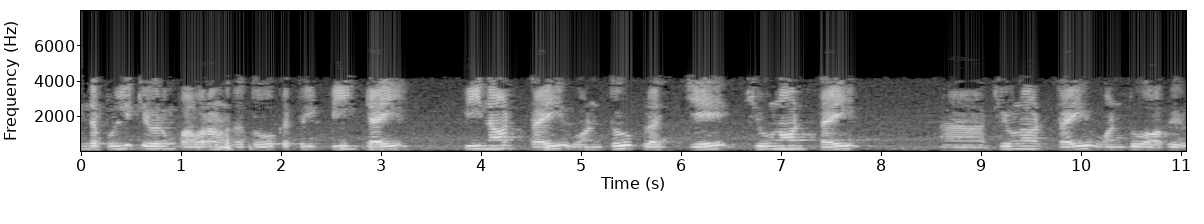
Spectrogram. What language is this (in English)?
Tamil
